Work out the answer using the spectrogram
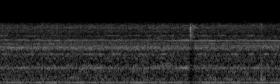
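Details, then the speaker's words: Modified sine wave inverter running off the car battery with engine running makes a loud steady low hum with constant high-pitched whine and hiss, same at 150 watts or higher, louder than the AC; owner plans to replace it with a 3000 watt pure sine inverter. "It's supposed to be quieter. All this noise you're hearing right now is this inverter running. It makes this noise whether it's at 150 watts or higher."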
